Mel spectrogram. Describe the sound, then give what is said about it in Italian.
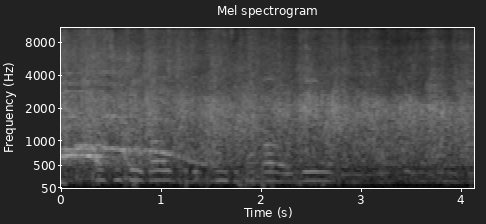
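Audience applause welcoming a preacher at a Sunday church gathering: a continuous wash of clapping at even loudness, with a voice talking over it. “accoglierlo con un applauso un po' più forte e sentito”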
